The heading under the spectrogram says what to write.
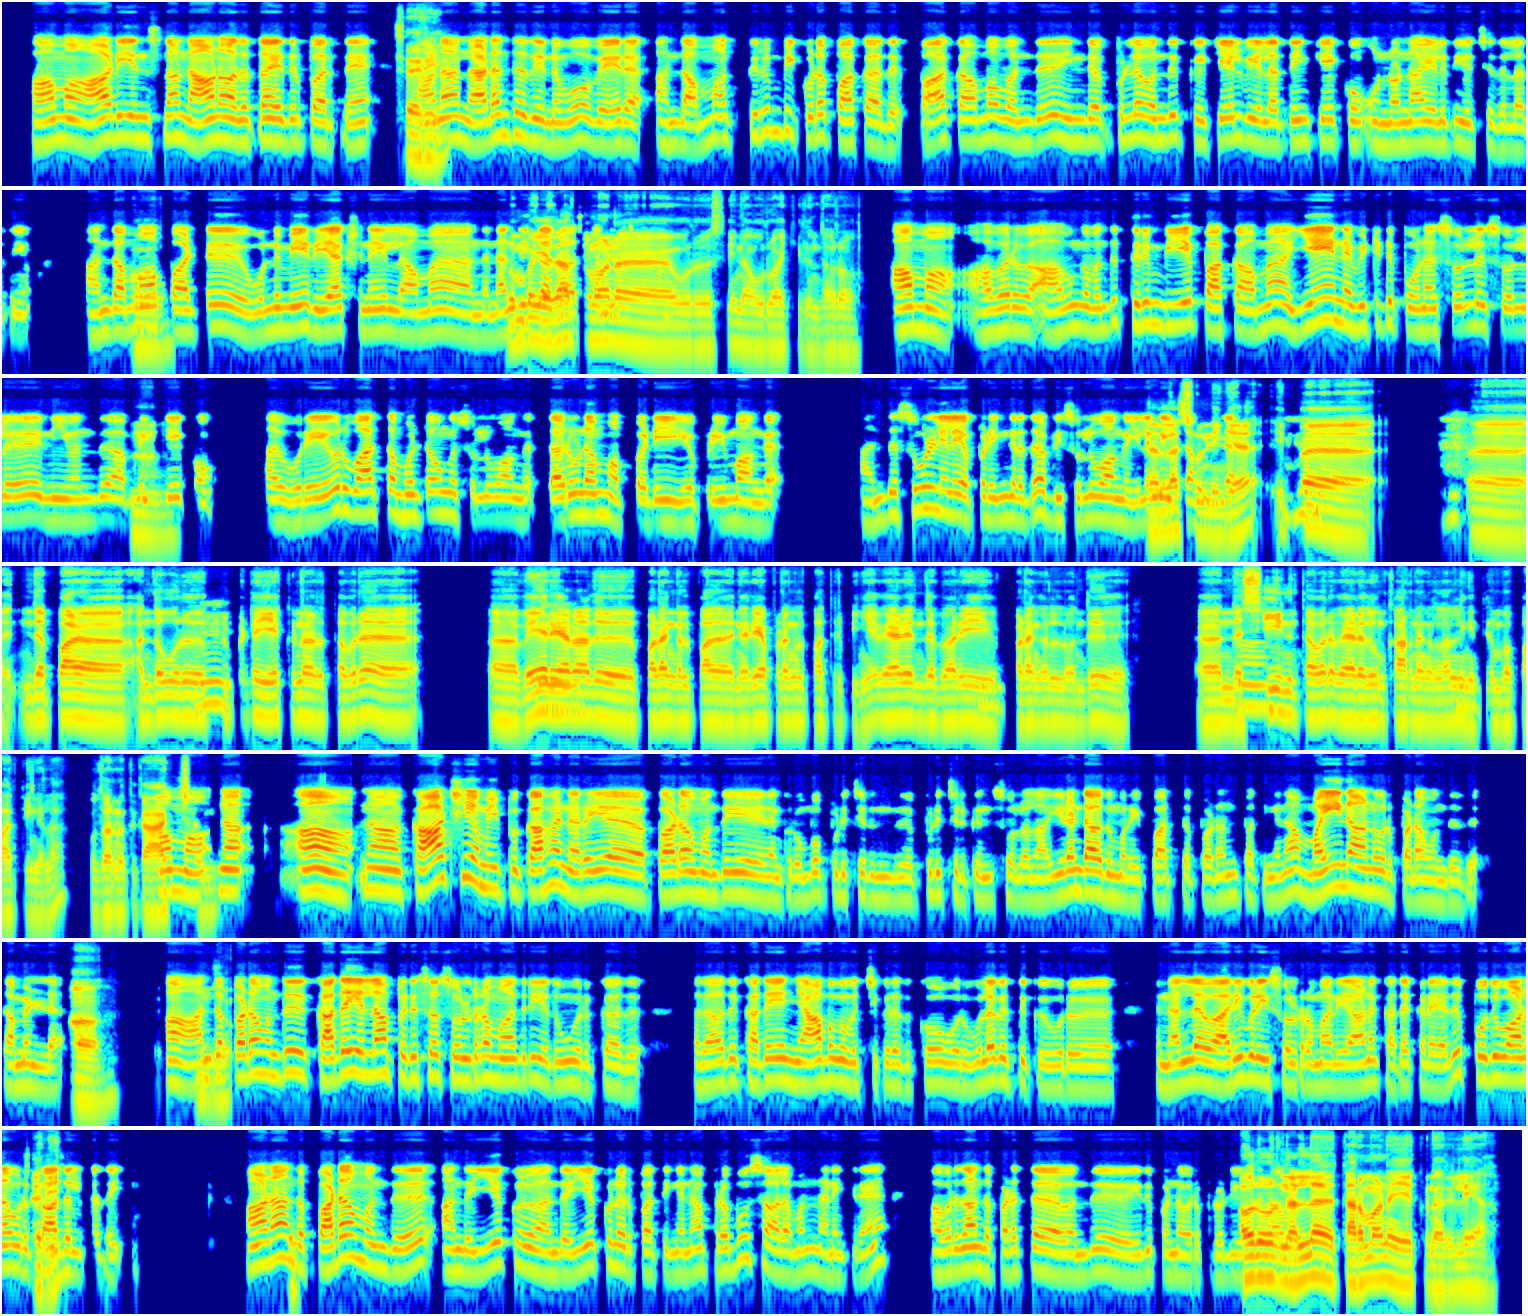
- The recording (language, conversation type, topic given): Tamil, podcast, மறுபடியும் பார்க்கத் தூண்டும் திரைப்படங்களில் பொதுவாக என்ன அம்சங்கள் இருக்கும்?
- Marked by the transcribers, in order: in English: "ஆடியன்ஸ்ன்னா"; in English: "ரீயாக்ஷனே"; in English: "சீனா"; chuckle; other noise; in English: "சீன்"; in English: "ஆக்ஷன்"; other background noise; unintelligible speech; tapping; in English: "ப்ரொட்யூசர்"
